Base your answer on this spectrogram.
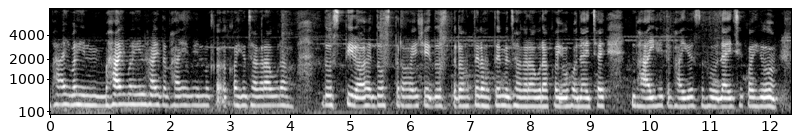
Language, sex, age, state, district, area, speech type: Maithili, female, 18-30, Bihar, Sitamarhi, rural, spontaneous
